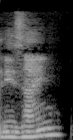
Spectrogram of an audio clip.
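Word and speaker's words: resign: जैसे देखिए तो एक होता है रिजाइन। एक होता है रिसाइन। स्पेलिंग एक जैसी है।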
